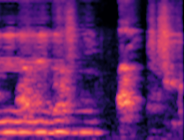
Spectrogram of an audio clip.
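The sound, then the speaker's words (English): A dog gives a drawn-out, whining yowl that breaks off, followed by two short, sharp barks, loud. “Come on, doggy. Hello, doggy.”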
